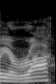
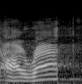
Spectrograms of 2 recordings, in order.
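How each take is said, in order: First: Iraq is said the northern way. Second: Iraq is said the Texas way.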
